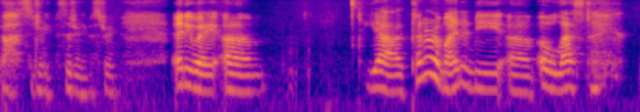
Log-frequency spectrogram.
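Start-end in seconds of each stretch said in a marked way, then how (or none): 0.0-1.2 frantic, rattled-off, rushed and soft muttering. Speaker retelling waking up from a bad dream, retelling freaking out. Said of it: "I woke up like freaking out".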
